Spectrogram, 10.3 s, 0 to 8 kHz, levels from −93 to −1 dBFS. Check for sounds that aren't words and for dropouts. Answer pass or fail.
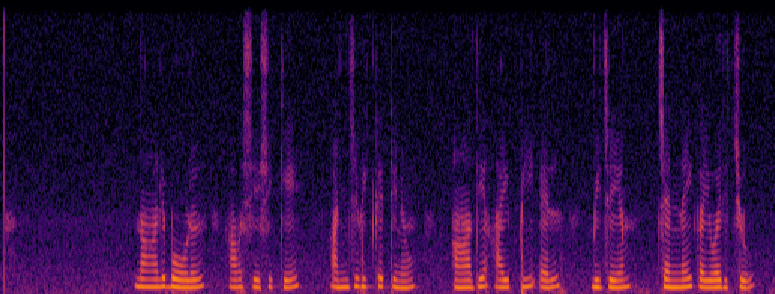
pass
